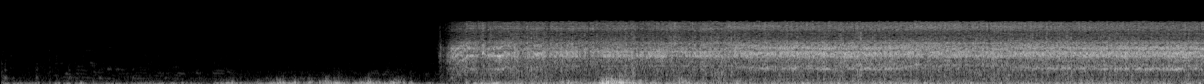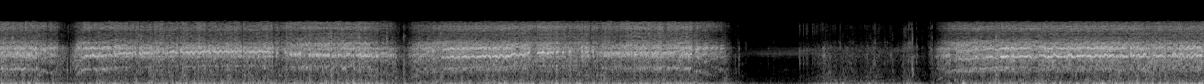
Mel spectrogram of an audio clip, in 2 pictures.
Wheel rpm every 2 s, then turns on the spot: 0, 0, 100, 230, 220, 220, 170, 220, 170, 140, 30, 180.
none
